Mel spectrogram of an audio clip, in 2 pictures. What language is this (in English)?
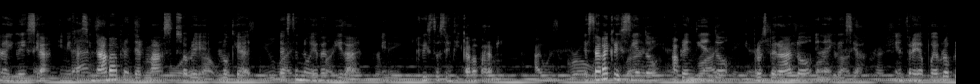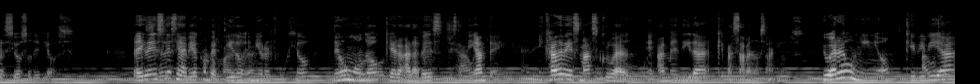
Spanish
